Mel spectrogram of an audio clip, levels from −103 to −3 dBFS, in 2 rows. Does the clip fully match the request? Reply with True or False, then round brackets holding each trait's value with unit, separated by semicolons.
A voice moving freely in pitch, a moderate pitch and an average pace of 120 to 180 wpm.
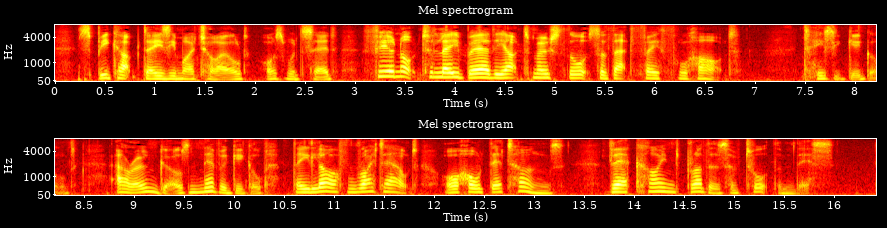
True (6.5 semitones; 175 Hz; 150 wpm)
